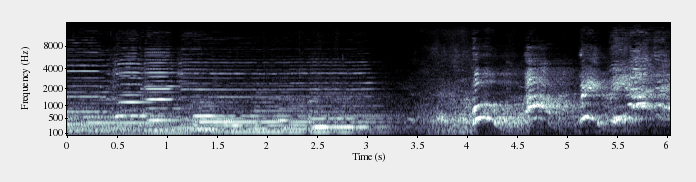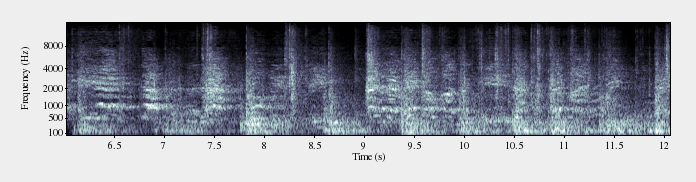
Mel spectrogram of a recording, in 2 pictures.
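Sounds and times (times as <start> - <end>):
hand claps: 7.4 - 12.0.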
